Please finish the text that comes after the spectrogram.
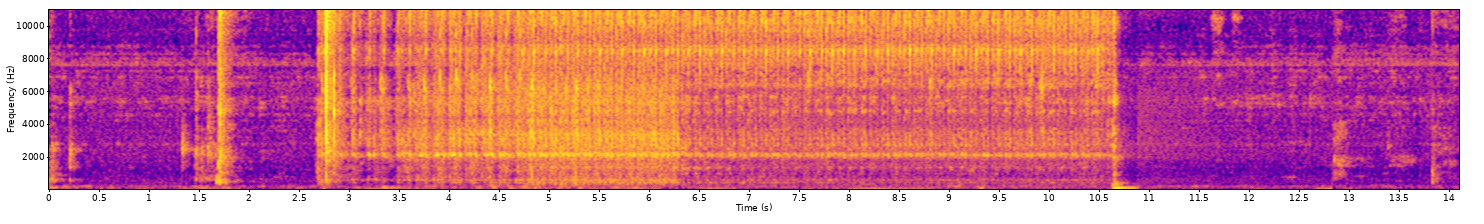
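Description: A sewing machine stitches through layered main fabric, lining and canvas in one steady, close run of about eight seconds, with quiet handling before it and a brief clunk as it stops.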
